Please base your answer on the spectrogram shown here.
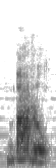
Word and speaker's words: bottle: 대표적으로 약해지는 경우를 보면 물병 bottle BOTTLE인데요. 이 TT가 연속자이기 때문에 하나의 소리로 그냥 T 발음이랑 똑같습니다. 근데 뒤에 L이 나오다 보니까 얘가 리을로 소리가 나죠. R 발음이 되는 거예요. 그래서 bottle 이렇게 소리가 나고요.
